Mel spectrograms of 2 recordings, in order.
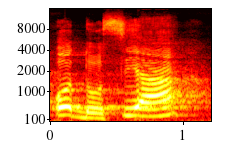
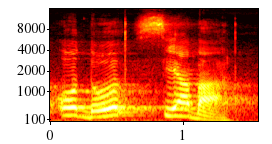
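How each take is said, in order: First: The word ends without the final syllable bá. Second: The word ends with the extra syllable bá. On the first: "Tem gente que fala Odociá" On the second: "outros falam Odociabá"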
